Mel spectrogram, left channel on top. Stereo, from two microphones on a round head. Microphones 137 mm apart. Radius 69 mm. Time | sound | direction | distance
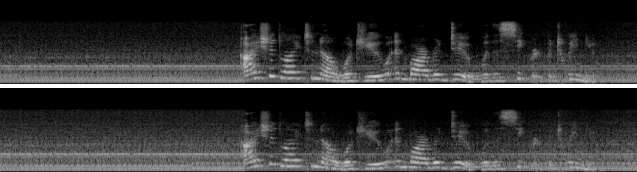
2.4 | a woman speaking | 40° left (ahead or behind) | 1.4 m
